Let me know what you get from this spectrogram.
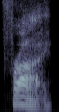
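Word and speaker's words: Frey: Now, F-R-E-I and F-R-E-Y, the family name, are both pronounced Fry.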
